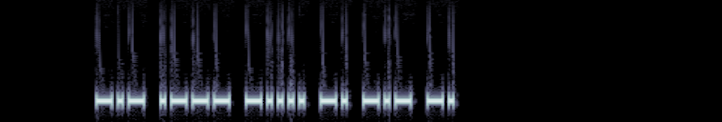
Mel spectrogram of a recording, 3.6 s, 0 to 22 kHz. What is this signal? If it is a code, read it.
Morse code, heard as a keyed tone, about 46 wpm, 700 Hz. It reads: KJ6NKN
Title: USA Call Signs - 6 Characters - 45wpm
